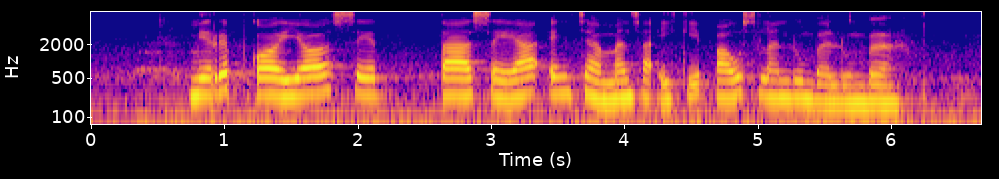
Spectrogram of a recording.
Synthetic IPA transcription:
miɾɪp̚kɔjɔset̪aseaʔɪŋd̥ʒ̥ä̤mansaʔikipaʊslanlumbalumba

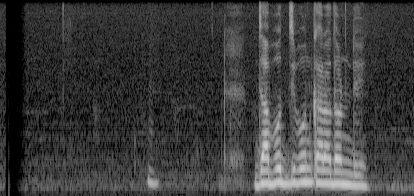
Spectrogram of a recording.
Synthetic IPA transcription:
d͡ʑabot̪̚d͡ʑibonkaɾad̪ɔɳɖe

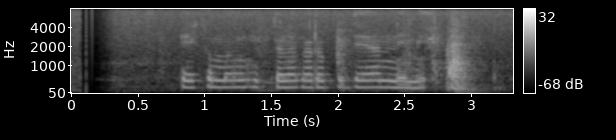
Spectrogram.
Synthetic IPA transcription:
ekəmaŋhit̪ːəlakəɾəpːud̪ejanːeme

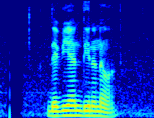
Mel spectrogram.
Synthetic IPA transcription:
d̪eʋijand̪inɐnɐʋɐ̰

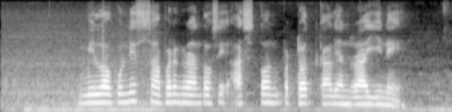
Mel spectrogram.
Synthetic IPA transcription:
milɔkunɪsːab̥a̤rŋəɾant̪ɔsiʔa̰st̪ɔnpəɖ̥ɔ̤t̪̚kalijanrajine

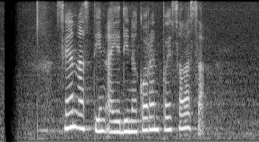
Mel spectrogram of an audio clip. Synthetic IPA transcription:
sɛanast̪inajadinakɔɾanpoɛsalasa̰

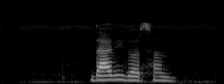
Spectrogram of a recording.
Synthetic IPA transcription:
d̪abiɡʌrt͡sʰʌn

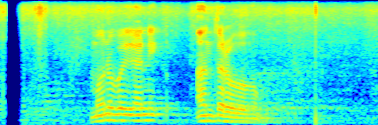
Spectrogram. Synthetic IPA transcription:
mʌnobʱʌjɡanik | ʌnt̪ʌrɦoɦoŋ

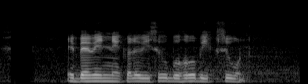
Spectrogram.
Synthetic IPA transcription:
ebæʋinːekələʋisuːboɦubiksuun

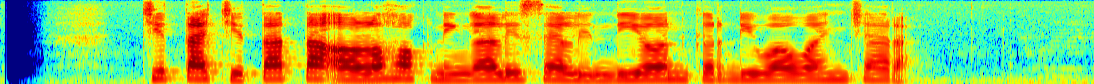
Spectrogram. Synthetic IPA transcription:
t͡ʃit̪at͡ʃit̪at̪aʔɔlɔɦɔk̚niŋɡalisɛlindiɔnkɨrdiwawaɲt͡ʃaɾa̰

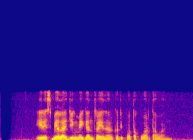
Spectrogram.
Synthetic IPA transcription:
ʔiɾɪsbelad͡ʒɨŋmeɡant̪ɾɛjnərkɨrdipɔt̪ɔkəwart̪a̰wan

